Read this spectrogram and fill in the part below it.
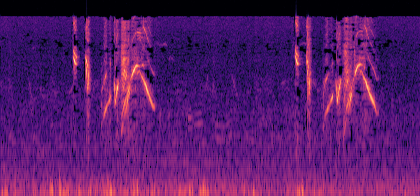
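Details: Goldfinch singing for training, two short twittering phrases about two seconds apart, each a few sharp high chirps followed by a slurred downward-sliding trill, with faint low background noise.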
